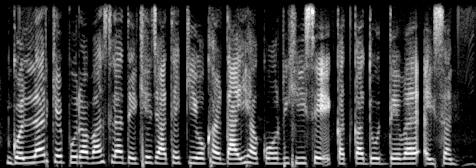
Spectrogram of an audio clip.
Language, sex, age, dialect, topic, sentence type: Chhattisgarhi, female, 18-24, Western/Budati/Khatahi, agriculture, statement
